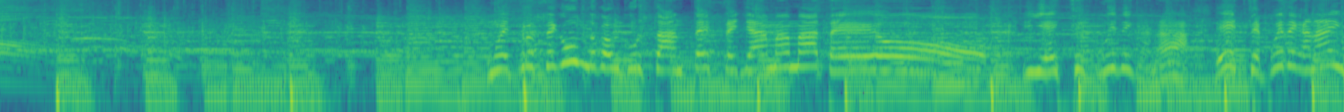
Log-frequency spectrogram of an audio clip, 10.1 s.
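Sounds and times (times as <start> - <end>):
audience applause: 0.0 - 10.0
speech: 3.7 - 10.0.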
